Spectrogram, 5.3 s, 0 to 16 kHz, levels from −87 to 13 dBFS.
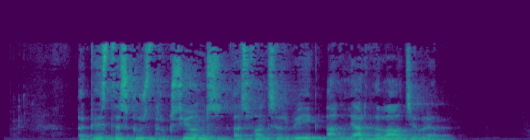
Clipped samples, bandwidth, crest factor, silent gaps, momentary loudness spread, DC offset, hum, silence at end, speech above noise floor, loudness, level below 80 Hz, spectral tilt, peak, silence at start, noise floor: under 0.1%; 11.5 kHz; 20 dB; none; 11 LU; under 0.1%; none; 0.8 s; 45 dB; -28 LUFS; -52 dBFS; -3.5 dB/octave; -10 dBFS; 0.8 s; -74 dBFS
